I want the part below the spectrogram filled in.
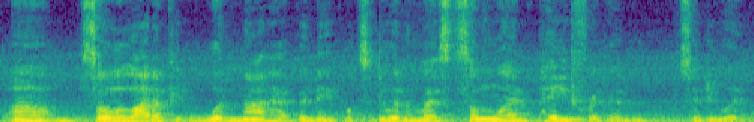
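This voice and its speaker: This woman's lowish, warm voice stays monotone and moves fairly quickly. As a podcast co-host and storyteller, she explains history on a casual story show and talks directly to listeners. The recording has a roomy echo and distinct hiss.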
